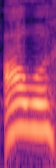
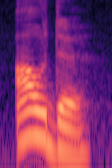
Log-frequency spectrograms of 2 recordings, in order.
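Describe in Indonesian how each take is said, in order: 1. Bunyi d di tengah diganti dengan bunyi w. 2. Bunyi d di tengah diucapkan dengan jelas.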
